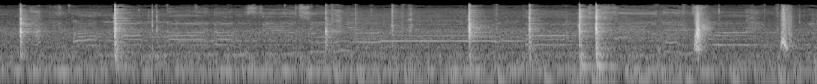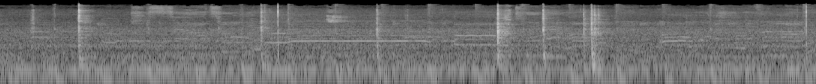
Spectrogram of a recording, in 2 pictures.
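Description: Metal slotted spoon knocking and scraping against a frying pan while a cream sauce is stirred: about a dozen sharp, irregular clinks. Background music plays underneath.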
